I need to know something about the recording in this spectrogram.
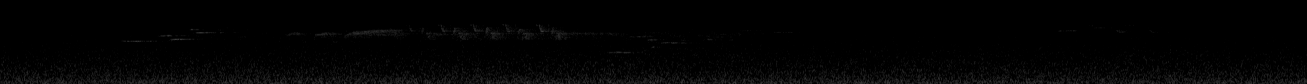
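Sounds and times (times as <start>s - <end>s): songbird singing: 1.2s - 8.2s, 10.5s - 11.8s.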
